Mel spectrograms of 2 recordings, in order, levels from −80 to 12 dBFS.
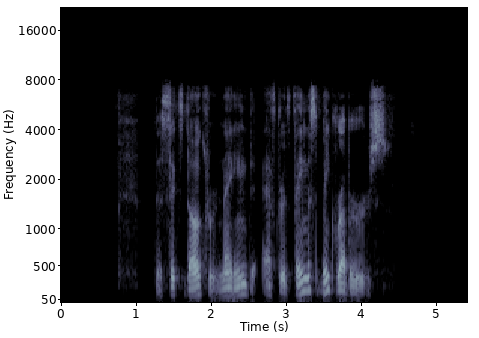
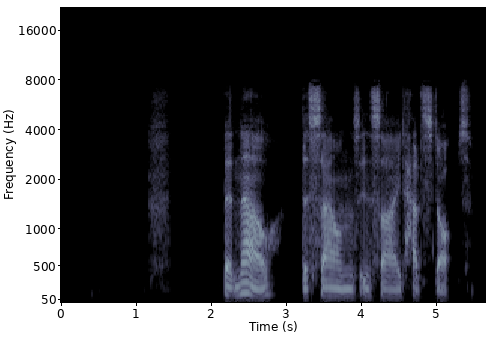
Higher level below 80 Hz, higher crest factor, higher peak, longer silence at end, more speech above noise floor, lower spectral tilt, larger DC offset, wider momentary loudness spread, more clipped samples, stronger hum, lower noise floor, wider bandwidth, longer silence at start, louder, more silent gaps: about the same, -70 dBFS vs -74 dBFS; about the same, 22 dB vs 22 dB; about the same, -8 dBFS vs -8 dBFS; first, 1.1 s vs 0.2 s; about the same, 58 dB vs 57 dB; about the same, -3.5 dB/octave vs -3 dB/octave; neither; second, 8 LU vs 15 LU; neither; neither; about the same, -86 dBFS vs -85 dBFS; about the same, 8.2 kHz vs 8.2 kHz; second, 0.75 s vs 1.2 s; about the same, -28 LUFS vs -28 LUFS; neither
